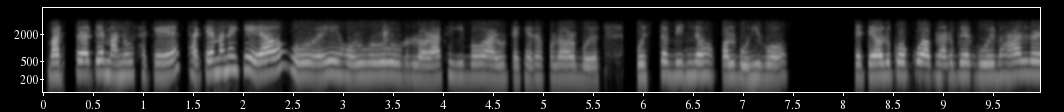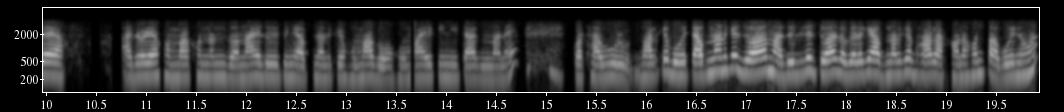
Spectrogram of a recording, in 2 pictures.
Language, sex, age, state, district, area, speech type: Assamese, female, 60+, Assam, Lakhimpur, urban, conversation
